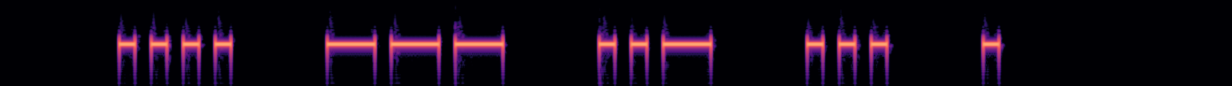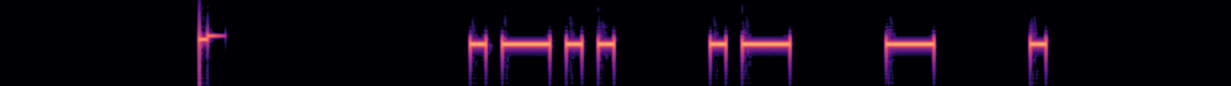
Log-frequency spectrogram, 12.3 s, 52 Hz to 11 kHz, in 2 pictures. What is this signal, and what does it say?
Morse code, heard as a keyed tone, about 15 wpm, spaced as for 11 wpm, 700 Hz. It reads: HOUSE LATE
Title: 2x Character Spacing - Top 500 Words - 15wpm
